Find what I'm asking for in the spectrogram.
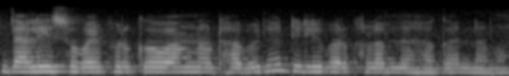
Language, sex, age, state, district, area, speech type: Bodo, female, 30-45, Assam, Kokrajhar, rural, read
